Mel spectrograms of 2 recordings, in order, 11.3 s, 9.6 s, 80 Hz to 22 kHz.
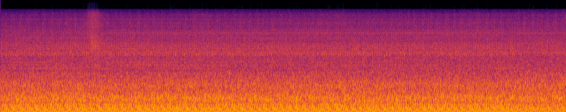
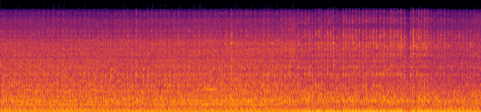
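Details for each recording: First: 1953 Farmall Cub started after sitting two years unstarted, warmed up at a little over 1800 rpm, temperature 160 and not running hot: steady, even low drone at fast idle with no knocks or misses; normal running. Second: 1953 Farmall Cub, no muffler, just started after sitting two years: low throbbing idle wavering and stumbling near end as if briefly fuel-starved; owner thinks it just needs to warm up and run a while.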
